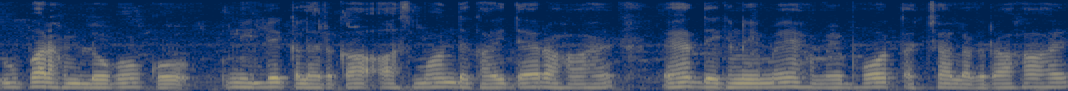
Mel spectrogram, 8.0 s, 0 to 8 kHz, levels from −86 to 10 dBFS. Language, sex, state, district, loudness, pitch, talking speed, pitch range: Hindi, male, Uttar Pradesh, Deoria, -29 LUFS, 135 Hz, 155 wpm, 130-140 Hz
